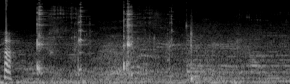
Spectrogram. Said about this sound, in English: Let's go have a taste. I can just go pour us a couple samples. Okay. And then we can taste.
